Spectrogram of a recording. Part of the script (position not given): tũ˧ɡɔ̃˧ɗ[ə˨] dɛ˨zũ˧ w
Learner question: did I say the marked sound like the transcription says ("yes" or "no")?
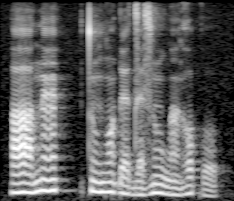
no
